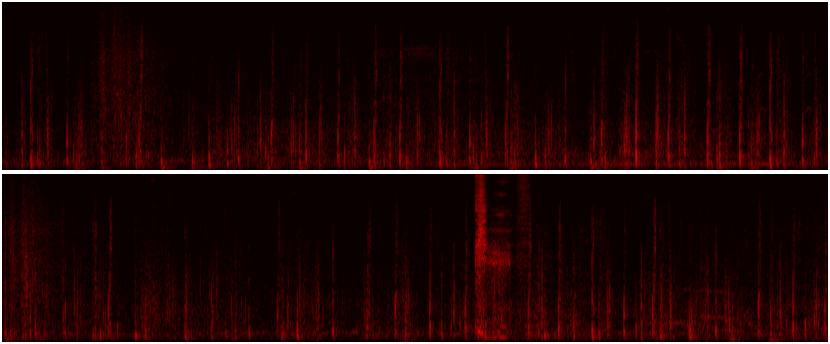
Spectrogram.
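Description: Footsteps thud quickly on dry ground.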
